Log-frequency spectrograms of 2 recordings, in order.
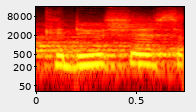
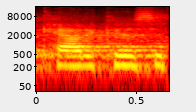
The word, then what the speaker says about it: caduceus: And there's a beautiful visualization called the caduceus or the catechus. It just depends on the pronunciation for whom you're hanging out with.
